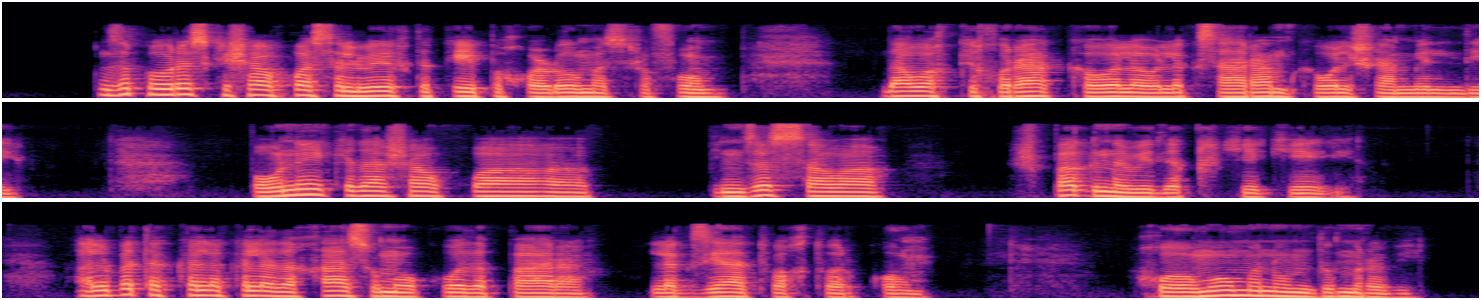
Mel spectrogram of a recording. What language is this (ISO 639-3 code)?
pus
